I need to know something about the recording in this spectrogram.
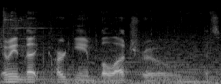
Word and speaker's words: Balatro: And then possibly, I mean, that card game Balatro. That's how you pronounce it.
